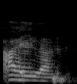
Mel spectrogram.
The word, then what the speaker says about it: island: Island. Because you're going to mention it many times. Island, the S is silent.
